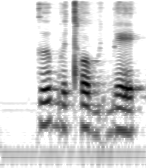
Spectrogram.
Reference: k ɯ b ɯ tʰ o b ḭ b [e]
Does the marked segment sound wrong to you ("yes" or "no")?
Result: no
